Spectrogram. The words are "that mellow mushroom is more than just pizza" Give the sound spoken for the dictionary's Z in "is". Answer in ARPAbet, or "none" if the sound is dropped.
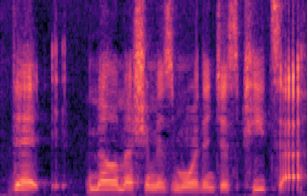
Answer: Z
